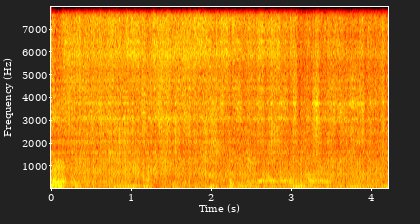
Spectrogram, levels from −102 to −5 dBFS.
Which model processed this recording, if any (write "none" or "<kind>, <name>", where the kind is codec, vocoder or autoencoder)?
codec, ZipCodec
